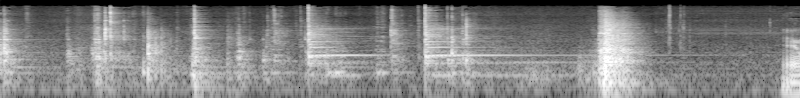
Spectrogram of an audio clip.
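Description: Light clicks and metallic rattles of a small engine's carburettor throttle lever and linkage being worked by hand, with a thin squeak in the middle and a short rushing noise near the end.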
